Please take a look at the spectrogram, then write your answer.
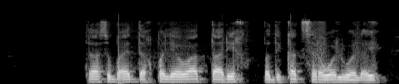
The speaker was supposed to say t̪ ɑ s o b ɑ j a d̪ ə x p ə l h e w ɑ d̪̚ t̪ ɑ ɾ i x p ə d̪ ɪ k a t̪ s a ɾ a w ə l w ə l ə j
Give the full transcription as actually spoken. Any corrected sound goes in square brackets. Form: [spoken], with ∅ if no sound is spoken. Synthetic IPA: t̪ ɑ s o b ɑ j a [d̪ː] ə x p ə l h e w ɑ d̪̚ t̪ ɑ ɾ i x p ə d̪ ɪ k a t̪ s a ɾ a w ə l w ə l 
